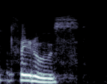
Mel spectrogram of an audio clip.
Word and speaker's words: Fairouz: Fairouz, am I pronounced that correctly? Just want to check. – Yeah, Fairouz. – Fairouz, thank you very much.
